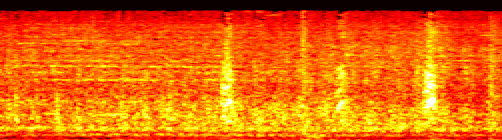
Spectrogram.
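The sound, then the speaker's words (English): A speeding train passes, a steady broad roar of rushing wheels with a few sharper rail clacks rising out of it at irregular moments, and no voices. “climb out of their parked car near a speeding train.”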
